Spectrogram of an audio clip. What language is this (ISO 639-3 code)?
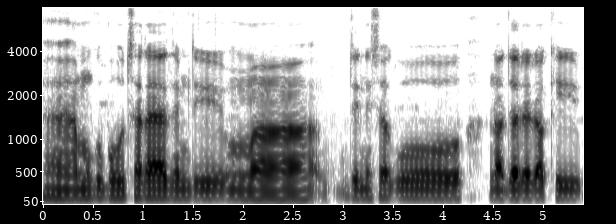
ori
